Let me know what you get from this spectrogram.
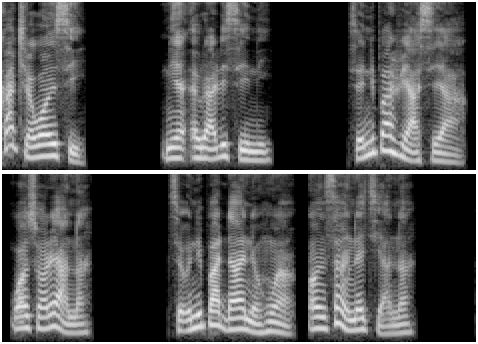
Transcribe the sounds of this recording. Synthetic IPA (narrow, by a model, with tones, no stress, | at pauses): kʰã˦t͡ɕʰɪ˨ɾɛ˨wɔ̃˦n˦sḭ˨ | nɪ̃˨a˨ʔæ˨wu˨ɾa˨dɪ˦se˨nĩ˦ | sɛ˨o˨nĩ˦pʰa˦ɕᶣɪ˨a˨sɪ˨a̰˨ | wɔ̃˦n̩˦sɔ˦ɾɪ˦a˨nã˦ | sɛ˨o˨nĩ˦pʰa˦dãː˦nɪ̃˨ɦʊ̃˦a˨ɔ˦n̩˦sã˦nnæ˦t͡ɕʰi˨a̰˨nã˦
